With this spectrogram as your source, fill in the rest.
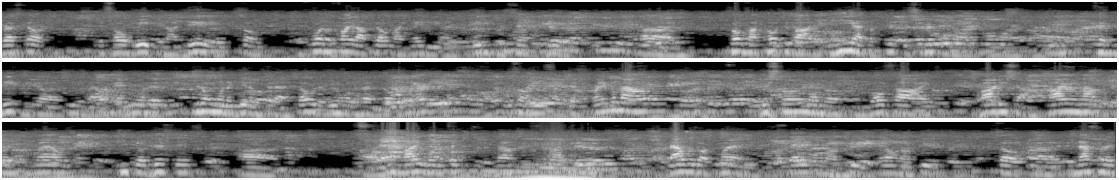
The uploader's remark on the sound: I am on location outside of Aguilar's Combat Concepts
